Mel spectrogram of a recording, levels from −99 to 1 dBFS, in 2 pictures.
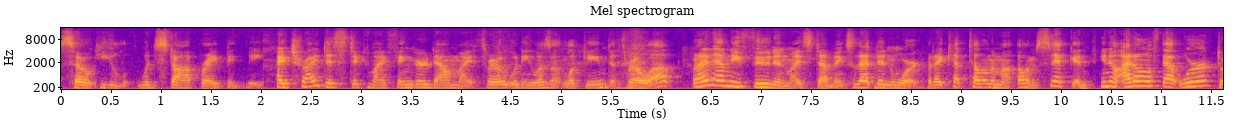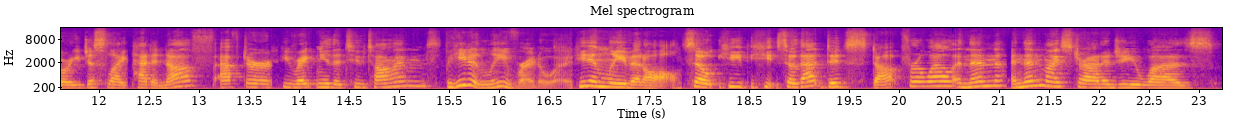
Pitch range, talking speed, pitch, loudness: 175-245 Hz, 240 wpm, 205 Hz, -17 LUFS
